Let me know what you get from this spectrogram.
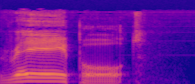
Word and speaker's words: report: Okay, according to the report, not the report. Okay? According to the report. – According to the report. – No, no. Estás en el report. – Report. – Report. Enfatizando la segunda sílaba ahí, ¿vale? – According to the report.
